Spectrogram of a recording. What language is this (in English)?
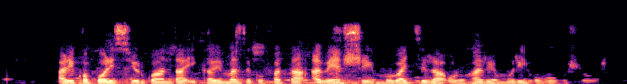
Kinyarwanda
